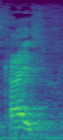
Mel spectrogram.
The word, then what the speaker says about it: Caesar: And in fact, in Latin, there's no soft C. It's Kaiser. Right? Kaiser Julius Caesar. Right? That's our Julius Kaiser.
